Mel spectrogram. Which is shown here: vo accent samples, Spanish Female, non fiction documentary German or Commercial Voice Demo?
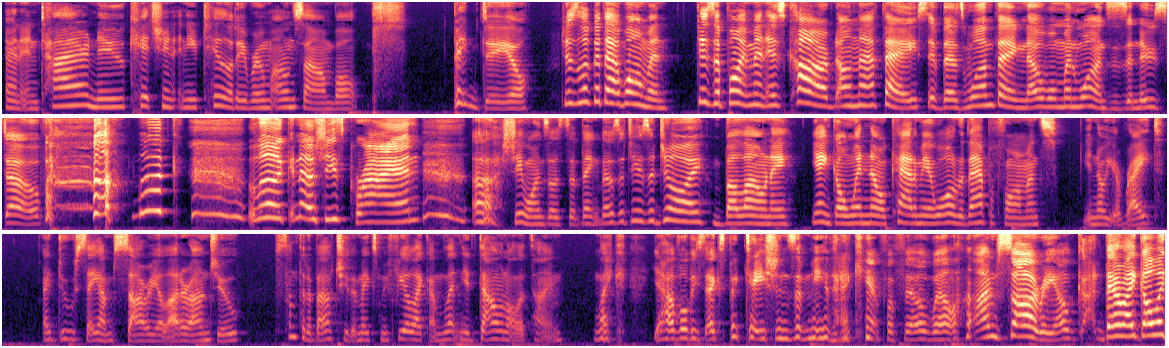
vo accent samples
